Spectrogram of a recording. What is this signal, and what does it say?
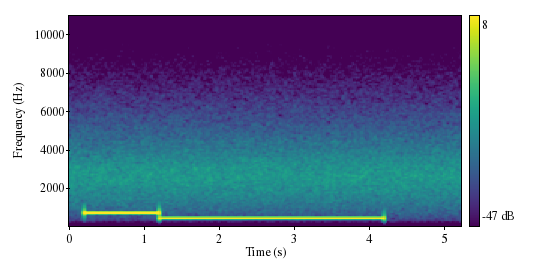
Two-tone page, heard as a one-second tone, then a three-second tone, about 730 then 450 Hz.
